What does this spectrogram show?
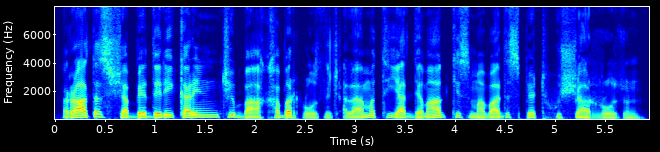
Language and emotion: Kashmiri, neutral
